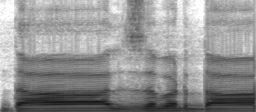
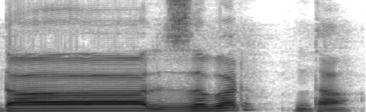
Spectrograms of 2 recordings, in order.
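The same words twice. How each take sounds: First: Final দা stretched long; wrongly drawn-out ending. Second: Long দাল, then a quick short দা; short final syllable. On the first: Teacher shows how it was not read, drawn-out final দা. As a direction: drag the last দা out instead of cutting it. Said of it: "এরকম কিন্তু পড়িনি". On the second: Teacher repeats how it was read above, short final দা. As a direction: hold দাল and cut the last দা short. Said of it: "যেরকম পড়েছি". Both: Shown as a demonstration.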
